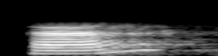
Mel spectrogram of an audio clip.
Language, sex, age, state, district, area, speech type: Bodo, female, 18-30, Assam, Baksa, rural, conversation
